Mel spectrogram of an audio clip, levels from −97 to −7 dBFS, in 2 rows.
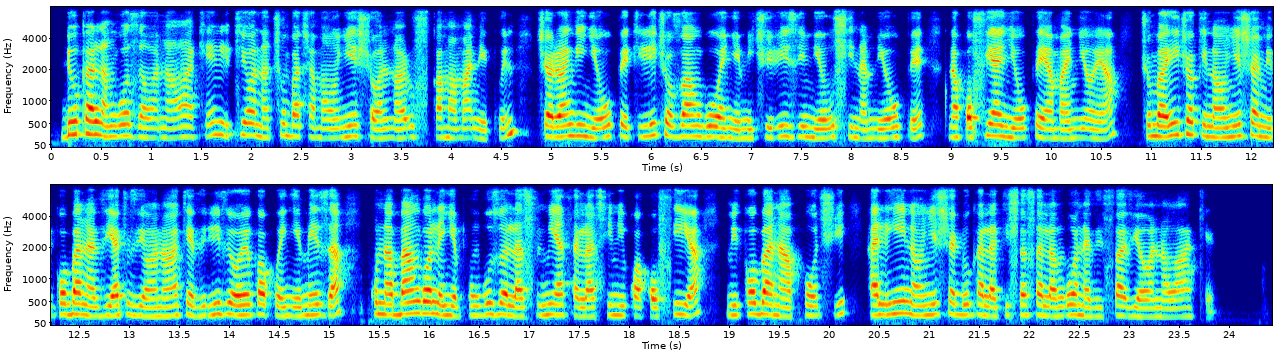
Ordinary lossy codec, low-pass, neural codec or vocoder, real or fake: Opus, 24 kbps; 7.2 kHz; autoencoder, 48 kHz, 32 numbers a frame, DAC-VAE, trained on Japanese speech; fake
